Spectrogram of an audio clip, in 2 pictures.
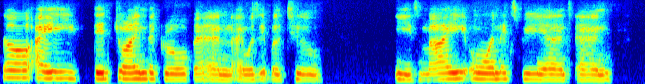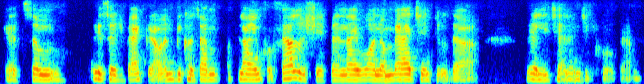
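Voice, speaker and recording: A woman speaks on an online panel in a friendly, upbeat way. Her voice sits at a middle pitch. The audio is dry and dull, like a lo-fi recording. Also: fairly even intonation, normal speed, dry recording. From United States. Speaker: resident panelist.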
